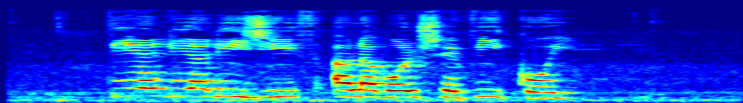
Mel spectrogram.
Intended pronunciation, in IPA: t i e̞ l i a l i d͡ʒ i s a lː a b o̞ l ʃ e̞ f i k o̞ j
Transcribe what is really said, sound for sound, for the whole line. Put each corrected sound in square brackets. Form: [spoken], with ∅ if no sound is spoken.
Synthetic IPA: t i e̞ l i a l i d͡ʒ i s a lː a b o̞ l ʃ e̞ [v] i k o̞ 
